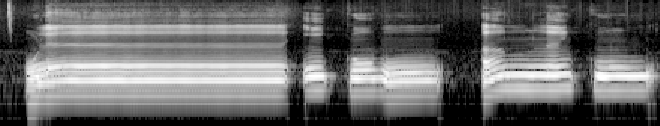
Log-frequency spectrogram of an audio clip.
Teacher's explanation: Kalau mim mati bertemu dengan selain dengan mim dan ba, maka dibaca izhar syafawi. Dibaca jelas saja.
